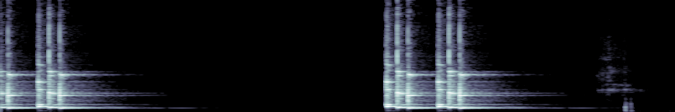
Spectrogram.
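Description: A phone rings out on an outgoing call: two ringback bursts of chimes separated by a long silence, ending in a short click, with no one talking.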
